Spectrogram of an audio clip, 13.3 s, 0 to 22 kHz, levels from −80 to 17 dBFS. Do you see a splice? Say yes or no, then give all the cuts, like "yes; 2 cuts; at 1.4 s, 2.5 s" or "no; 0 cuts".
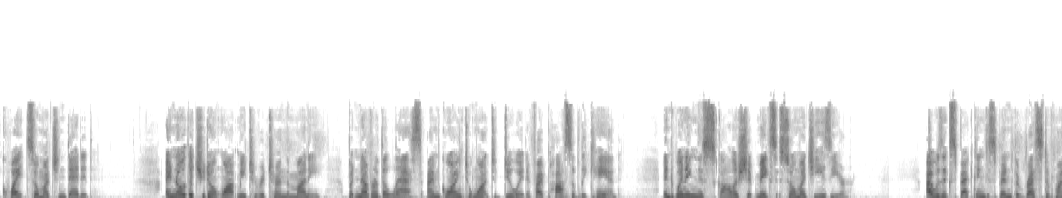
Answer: yes; 1 cut; at 3.8 s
